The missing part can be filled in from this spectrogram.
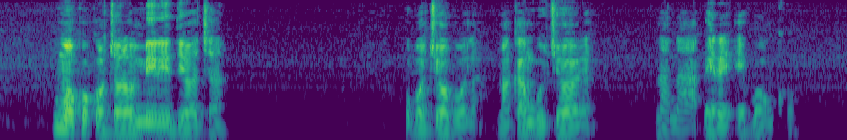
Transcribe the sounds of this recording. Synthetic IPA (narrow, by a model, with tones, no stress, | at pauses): u˦m˦ɔ˦kʷʊ˦kɔ˨t͡ʃɔ˨ɾɔ˨m̩˦mi˦ɾi˦dɪ˦ɔ˦t͡ʃa˦ | ʊ˦bɔ˨t͡ʃɪ˦ɔ˦bʊ˦la˨ma˨ka˨ŋ͡m̩˦ɡ͡bo˨t͡ʃi˦ɔ˦ɾja˨ | na˨na˨a˨k͡pɪ˦ɾɪ˦ʔɪ˦k͡pɔ˦ŋ̩˨kʰʊ˦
